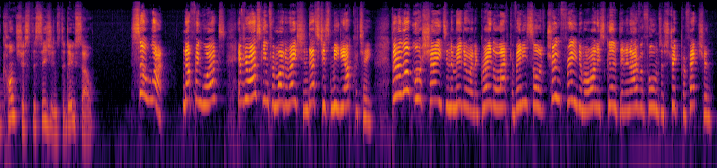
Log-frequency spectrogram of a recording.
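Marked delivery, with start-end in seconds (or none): 2.6-14.3 put-on higher, louder girl's voice for Asuka; a young girl arguing her point; Asuka's voice. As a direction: raise the voice to play the headstrong girl.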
